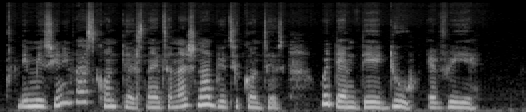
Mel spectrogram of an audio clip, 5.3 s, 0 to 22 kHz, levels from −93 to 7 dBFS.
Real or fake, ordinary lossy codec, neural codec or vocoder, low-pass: fake; none; vocoder, 44.1 kHz, 128 mel bands every 256 samples, BigVGAN v2; 19.8 kHz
